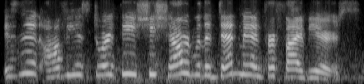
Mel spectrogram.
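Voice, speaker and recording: A naive, guileless small-town woman with a high, bright voice, read by a woman in a sitcom read-through. The recording is dry and a little dull. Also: moderate pace, no echo. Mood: earnest. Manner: earnest, guileless. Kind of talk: amateur sitcom table read.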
